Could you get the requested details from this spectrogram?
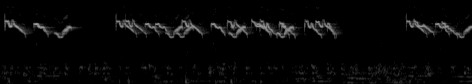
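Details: Lure recording of an Oriental white-eye: a short high twitter, a pause, then a long run of rapid, tinkling, up-and-down whistled notes, ending in another brief burst.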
